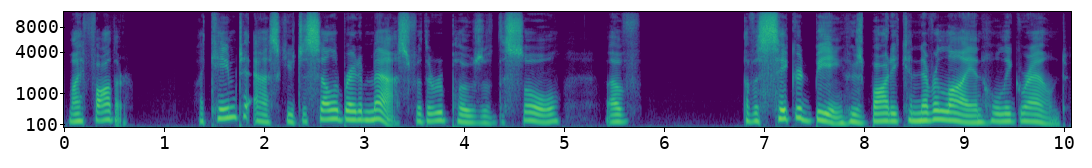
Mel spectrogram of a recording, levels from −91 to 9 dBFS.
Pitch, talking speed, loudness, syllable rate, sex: 175 Hz, 165 wpm, -21 LUFS, 5.2 syllables/s, female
